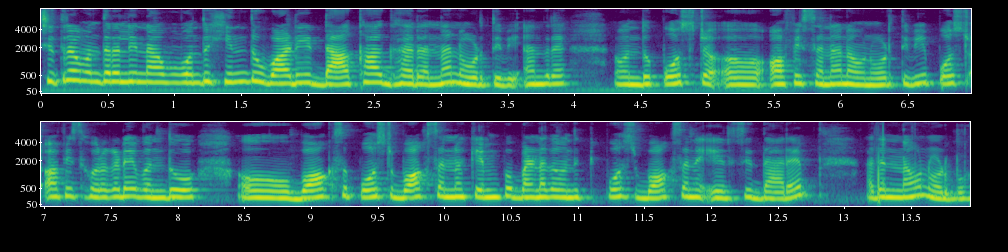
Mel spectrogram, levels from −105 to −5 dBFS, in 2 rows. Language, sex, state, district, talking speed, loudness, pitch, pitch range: Kannada, female, Karnataka, Belgaum, 140 wpm, -18 LUFS, 225 Hz, 215-245 Hz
